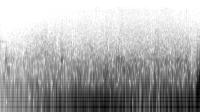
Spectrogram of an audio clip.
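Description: Wind rumbling on the microphone: a low, steady roar that grows louder over the first second.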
